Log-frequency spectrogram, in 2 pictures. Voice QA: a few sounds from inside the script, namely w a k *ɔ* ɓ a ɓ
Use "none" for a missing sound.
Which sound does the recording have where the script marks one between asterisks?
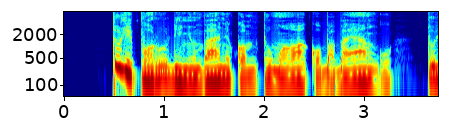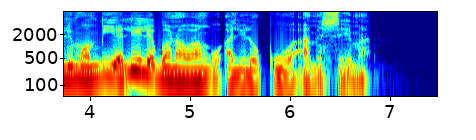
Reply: ɔ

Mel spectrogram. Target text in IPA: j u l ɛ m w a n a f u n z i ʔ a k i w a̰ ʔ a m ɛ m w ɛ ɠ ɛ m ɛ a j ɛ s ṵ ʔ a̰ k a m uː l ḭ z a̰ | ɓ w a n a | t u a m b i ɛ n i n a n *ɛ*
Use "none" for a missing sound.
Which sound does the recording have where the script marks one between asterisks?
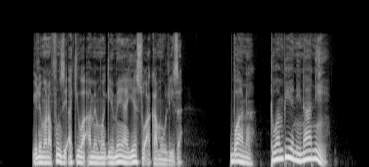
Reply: i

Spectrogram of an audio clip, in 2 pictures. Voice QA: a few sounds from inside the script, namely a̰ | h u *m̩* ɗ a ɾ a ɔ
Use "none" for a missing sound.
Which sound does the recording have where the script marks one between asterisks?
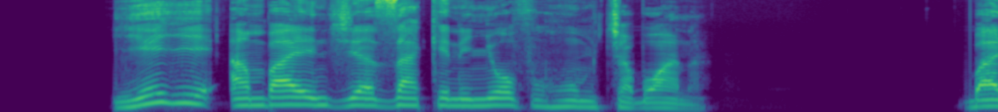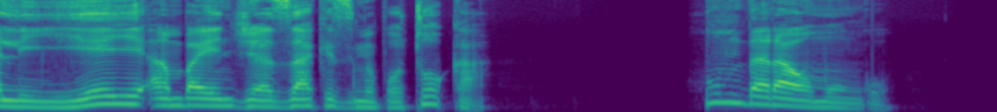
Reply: m̩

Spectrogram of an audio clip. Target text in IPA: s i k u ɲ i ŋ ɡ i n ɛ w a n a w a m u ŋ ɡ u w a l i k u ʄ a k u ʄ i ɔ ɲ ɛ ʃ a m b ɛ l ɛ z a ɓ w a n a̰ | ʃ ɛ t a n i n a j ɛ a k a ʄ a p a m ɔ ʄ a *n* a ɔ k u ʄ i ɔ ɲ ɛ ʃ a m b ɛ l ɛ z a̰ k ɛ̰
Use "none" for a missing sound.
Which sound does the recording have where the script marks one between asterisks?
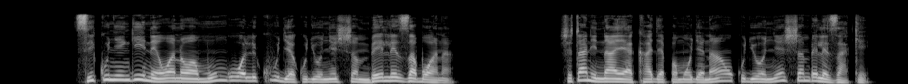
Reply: n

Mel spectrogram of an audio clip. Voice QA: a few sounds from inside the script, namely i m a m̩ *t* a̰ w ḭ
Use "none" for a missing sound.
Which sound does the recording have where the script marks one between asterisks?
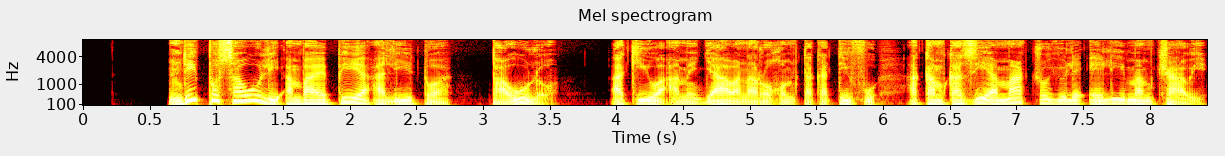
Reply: t͡ʃ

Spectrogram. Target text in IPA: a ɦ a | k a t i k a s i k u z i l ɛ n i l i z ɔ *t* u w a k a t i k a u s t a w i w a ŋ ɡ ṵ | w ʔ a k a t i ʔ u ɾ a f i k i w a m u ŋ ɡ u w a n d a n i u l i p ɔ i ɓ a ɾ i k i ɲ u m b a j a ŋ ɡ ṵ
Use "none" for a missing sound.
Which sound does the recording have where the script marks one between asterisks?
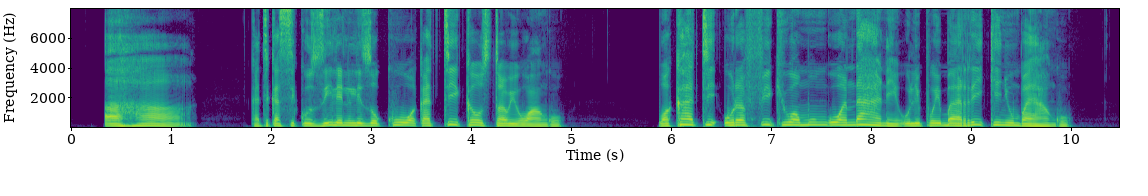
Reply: k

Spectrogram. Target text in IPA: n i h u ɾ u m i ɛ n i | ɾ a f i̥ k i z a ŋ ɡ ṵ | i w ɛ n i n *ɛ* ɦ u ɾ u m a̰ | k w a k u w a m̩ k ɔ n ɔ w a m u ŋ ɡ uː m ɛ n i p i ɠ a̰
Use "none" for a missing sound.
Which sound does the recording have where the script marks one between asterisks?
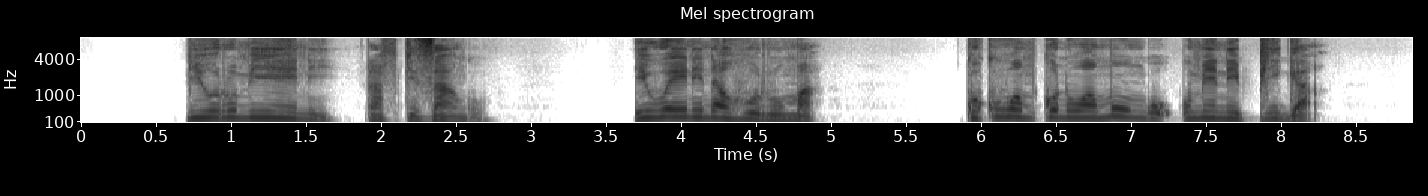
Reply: a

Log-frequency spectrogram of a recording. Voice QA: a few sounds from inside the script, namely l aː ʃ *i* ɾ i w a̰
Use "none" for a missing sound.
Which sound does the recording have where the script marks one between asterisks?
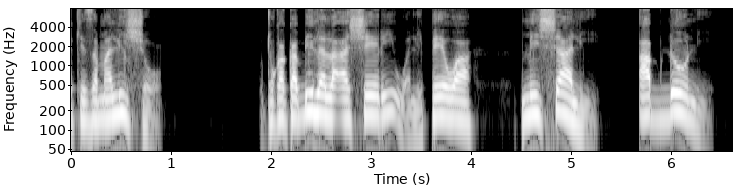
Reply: ɛ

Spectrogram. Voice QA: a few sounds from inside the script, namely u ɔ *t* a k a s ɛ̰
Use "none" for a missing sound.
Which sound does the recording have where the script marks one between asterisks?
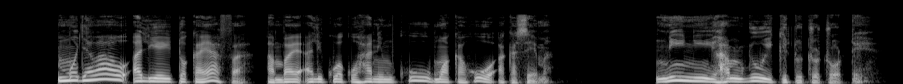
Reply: ʔ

